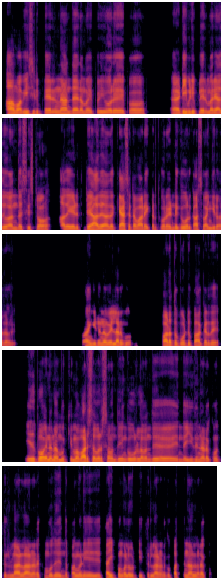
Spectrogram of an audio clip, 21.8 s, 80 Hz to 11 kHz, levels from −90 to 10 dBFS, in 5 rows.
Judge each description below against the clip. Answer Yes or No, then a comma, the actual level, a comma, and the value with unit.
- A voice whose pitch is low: Yes, low, 130 Hz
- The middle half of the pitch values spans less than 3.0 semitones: Yes, narrow, 2.5 semitones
